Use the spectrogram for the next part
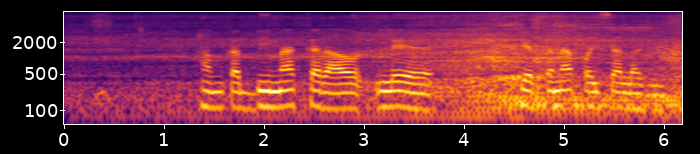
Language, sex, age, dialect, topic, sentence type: Bhojpuri, female, <18, Northern, banking, question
